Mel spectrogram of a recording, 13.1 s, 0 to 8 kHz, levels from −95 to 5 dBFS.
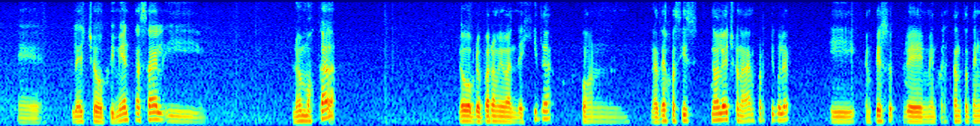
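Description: At 1.41 to 1.46 s a brief, very faint scrap of delayed speech surfaces, sitting roughly 35 dB below the main talker and trailing it by about 365 ms. This is an echo leak, most likely from a far end playing the call over a loudspeaker, where the echo canceller let a fragment of the microphone's pickup slip through and return. On a spectrogram it appears as a ghostly repeat of earlier harmonic patterns.

From 10.78 to 10.91 s the room sound dips and then recovers, a drop of about 13 dB affecting roughly 150 ms in total. This is background gated by the echo canceller: while loudspeaker playback was detected, the canceller pulled the microphone level down hard, then released it. On the waveform the noise floor visibly narrows into a short trough, and on a spectrogram the background texture, capped at 8 kHz by the call's microphone processing, thins into a brief darker band before filling back in.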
